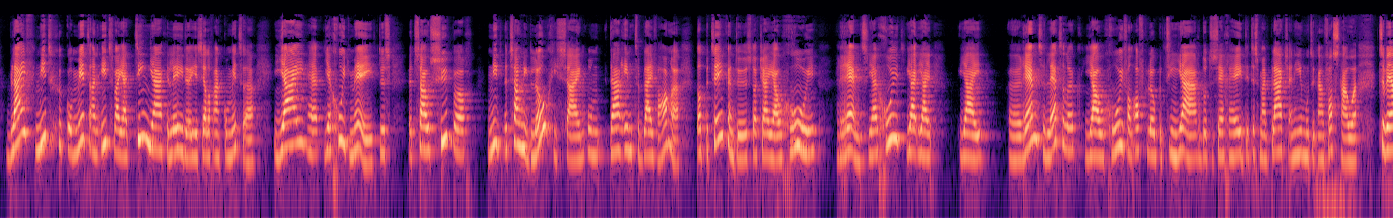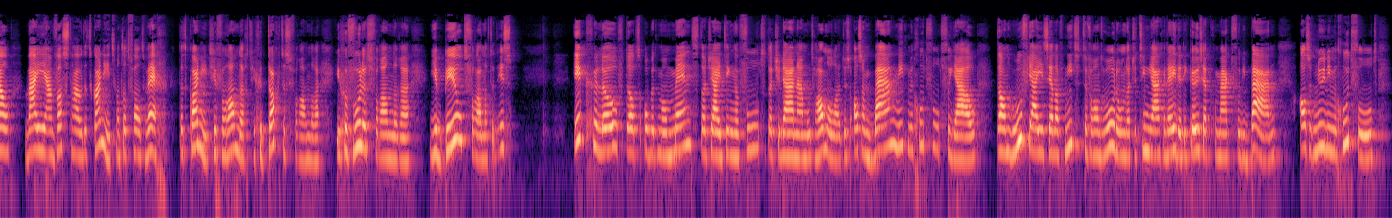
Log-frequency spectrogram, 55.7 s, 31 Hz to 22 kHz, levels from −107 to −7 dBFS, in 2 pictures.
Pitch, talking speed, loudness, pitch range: 220 Hz, 165 wpm, -24 LUFS, 200-245 Hz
